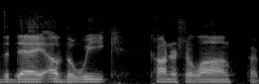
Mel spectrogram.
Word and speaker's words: Connor Schellong: And we have our superstar special guest of the day, of the week, Connor Schellong, if I pronounced that right.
